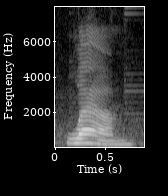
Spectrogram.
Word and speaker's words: lamb: in climb limb thumb lamb lamb in all these words you just ignore the b and you and you stop at the sound of the m but notice the b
